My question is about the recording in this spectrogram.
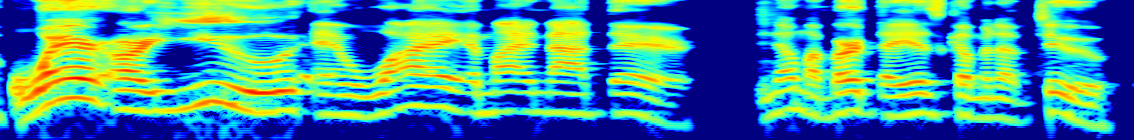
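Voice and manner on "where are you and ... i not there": laughing through it, slow; half laugh, stretched out. Retold or imitated. Mock jealous, laughing.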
